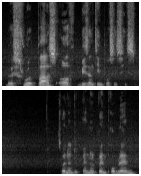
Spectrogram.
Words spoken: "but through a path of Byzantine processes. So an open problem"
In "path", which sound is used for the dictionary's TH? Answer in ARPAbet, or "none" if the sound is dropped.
S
